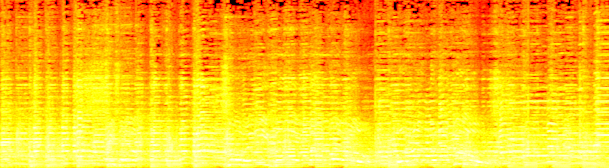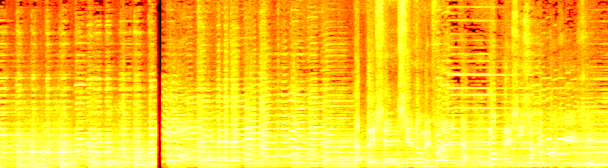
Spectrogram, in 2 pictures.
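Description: Live band music led by accordion, playing without pause except for a split-second dropout a little past the middle.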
